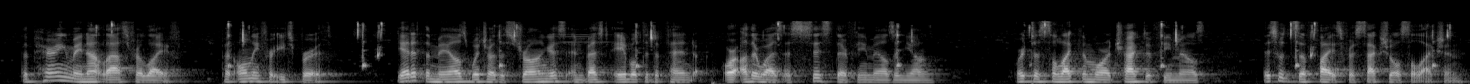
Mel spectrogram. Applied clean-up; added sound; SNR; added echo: none; Drip / Water; 11 dB; none.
